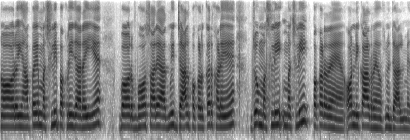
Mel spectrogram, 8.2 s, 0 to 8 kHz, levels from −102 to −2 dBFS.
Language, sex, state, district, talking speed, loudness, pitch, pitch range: Hindi, female, Odisha, Khordha, 220 wpm, -16 LUFS, 200 Hz, 190-215 Hz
